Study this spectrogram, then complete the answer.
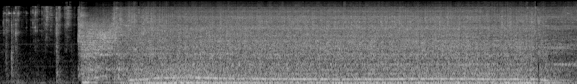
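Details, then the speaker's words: Chevy work van with an Edelbrock carburetor, restarted after sediment was cleaned from the flooded carburetor. It had run rough and rich and wouldn't idle down before; now it catches after a brief crank and settles into a steady, even idle. Normal start and idle. "Thought it might jinx me and not fire up, but yeah, everything's cool. I'm pretty happy with it."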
